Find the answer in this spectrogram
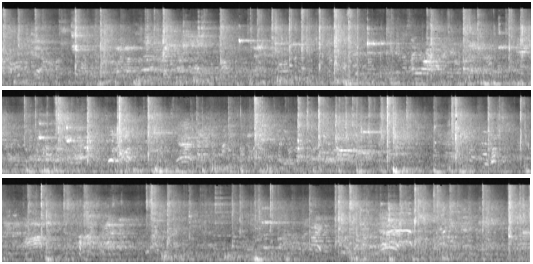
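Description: Badminton rackets striking a shuttlecock, sharp hits repeating irregularly through rallies, the loudest about two-thirds of the way through, over the chatter of players in a large, echoing sports hall.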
